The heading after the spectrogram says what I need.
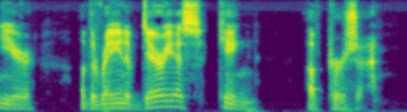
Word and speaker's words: Darius: of the reign of Darius, king of Persia. You don't want to be British and pronounce that Duras.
